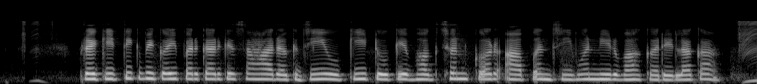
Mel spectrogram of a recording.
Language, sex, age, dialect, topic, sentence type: Bhojpuri, female, <18, Northern, agriculture, question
